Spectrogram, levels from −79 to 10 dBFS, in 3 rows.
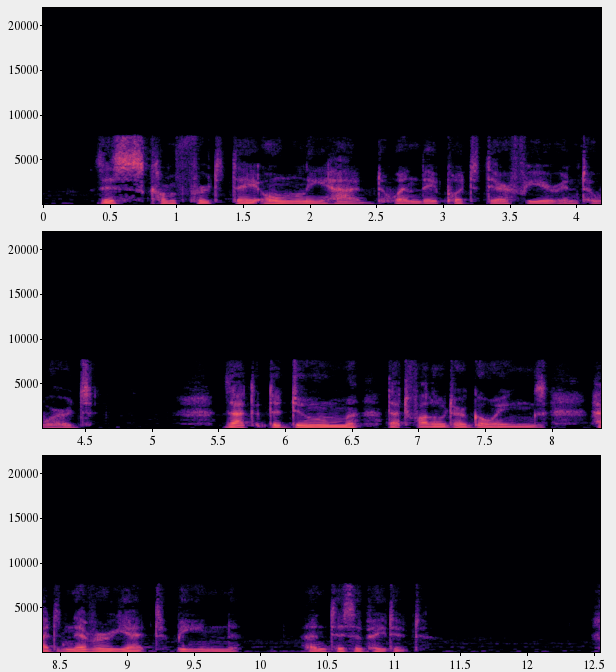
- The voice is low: Yes, low, 115 Hz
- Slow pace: Yes, slow, 110 wpm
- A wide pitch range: No, narrow, 2.6 semitones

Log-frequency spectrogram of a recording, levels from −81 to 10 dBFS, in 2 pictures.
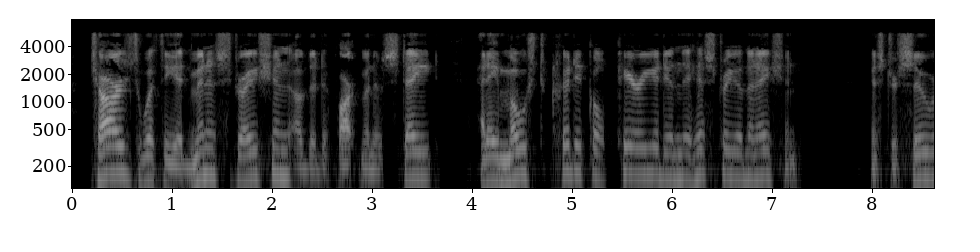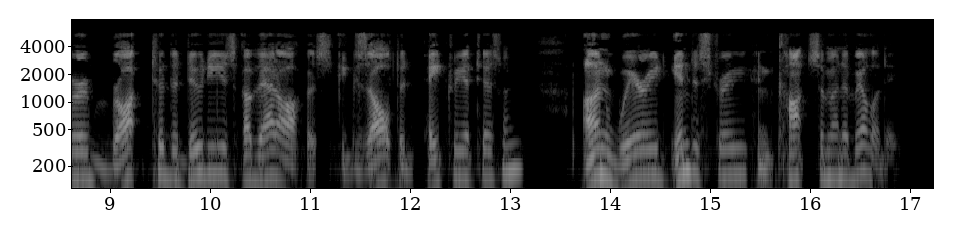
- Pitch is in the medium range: Yes, medium, 145 Hz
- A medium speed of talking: No, slow, 125 wpm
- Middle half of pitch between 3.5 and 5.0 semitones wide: No, average, 2.8 semitones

